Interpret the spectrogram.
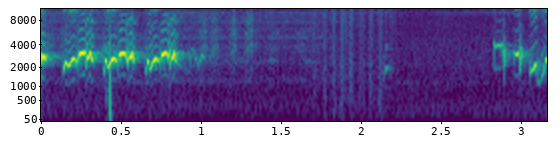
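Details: Sooty-headed bulbul singing gacor to draw wild bulbuls, which answer; a quick series of three bright chirped notes with a sharp click among them, a long quiet gap, then a short bubbly phrase.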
